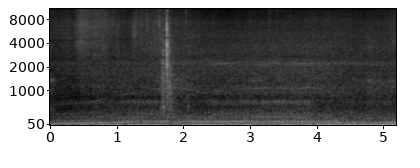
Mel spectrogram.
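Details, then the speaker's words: BMW 750Li on its first drive after transmission repair and subframe reinstall: a deep, smooth engine rumble rising with speed, strong torque from a dead stop, clean gear shifts, and nothing rattling or slipping; a healthy drivetrain. "shifting nicely engine sounds good too and you can tell I mean I'm not even on the car but this thing has so much torque even just from a dead stop"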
